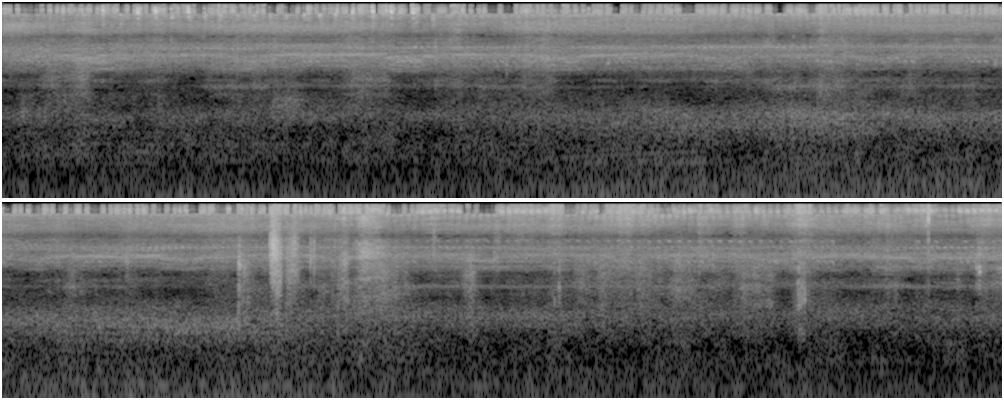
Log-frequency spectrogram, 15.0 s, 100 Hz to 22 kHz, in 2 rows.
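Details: Night insects called cicadas sing in woods beside a farm in Omaha, Nebraska, 08 03 2021: continuous high-pitched whirring bands, a few sharp clicks near the middle, and a rumbling low background hum.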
